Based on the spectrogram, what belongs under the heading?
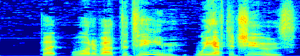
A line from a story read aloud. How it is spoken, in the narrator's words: said Andrew Kirk hesitantly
